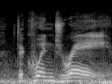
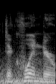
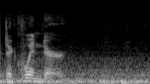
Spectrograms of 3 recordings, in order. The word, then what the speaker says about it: Dequindre: it correctly because it looks like it says Dquendre or or or Dquindra where it's just pronounced Dwinder Road or Dwinder.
